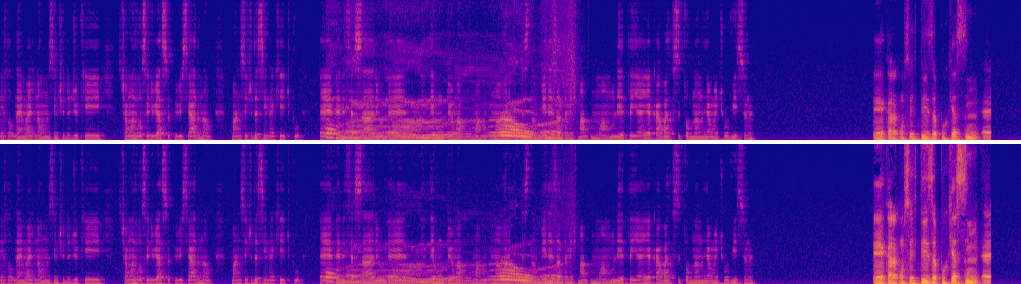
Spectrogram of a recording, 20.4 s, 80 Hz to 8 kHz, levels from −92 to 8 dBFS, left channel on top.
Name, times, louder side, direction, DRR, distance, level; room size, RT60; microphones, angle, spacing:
voice 1, 0.0-6.1 6.4-15.2, left 1 dB, 20° left, 5.3 m, -40 dB
Dog, 6.5-11.6, left 3 dB, 45° left, 0.8 m, -34 dB
voice 2, 17.5-19.8, right 6 dB, 80° right, 0.5 m, -19 dB
head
